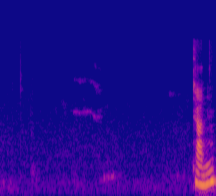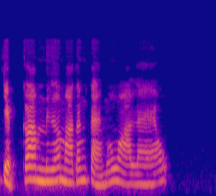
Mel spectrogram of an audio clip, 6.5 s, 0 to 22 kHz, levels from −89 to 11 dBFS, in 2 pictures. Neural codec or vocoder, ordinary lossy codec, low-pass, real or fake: vocoder, 22.05 kHz, 80 mel bands, WaveNeXt; none; none; fake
